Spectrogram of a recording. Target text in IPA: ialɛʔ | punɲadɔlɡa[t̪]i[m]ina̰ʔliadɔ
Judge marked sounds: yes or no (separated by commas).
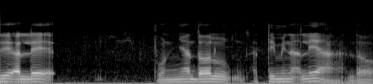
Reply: yes, yes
